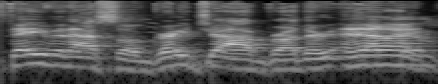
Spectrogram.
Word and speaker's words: David Essel: It's David Essel.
